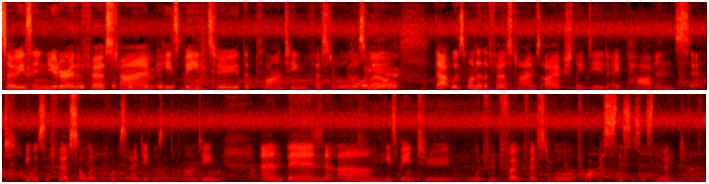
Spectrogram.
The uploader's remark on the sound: from the streets of the Woodford Folk Festival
